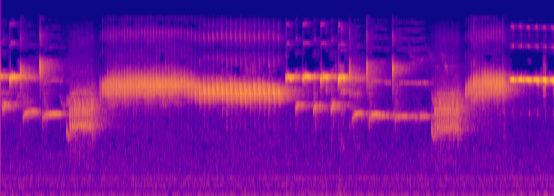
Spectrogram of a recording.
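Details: Canary singing during training: long varied phrases mixing sweet whistled notes, a sustained buzzy rolling trill for nearly two seconds, and rapid chirps, all high-pitched and clear against a quiet background.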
